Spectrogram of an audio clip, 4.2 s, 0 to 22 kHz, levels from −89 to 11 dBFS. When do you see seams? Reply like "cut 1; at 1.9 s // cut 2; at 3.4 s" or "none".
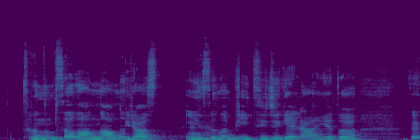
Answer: cut 1; at 1.3 s // cut 2; at 2.4 s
